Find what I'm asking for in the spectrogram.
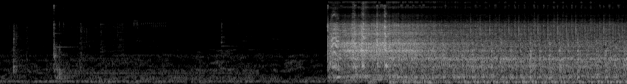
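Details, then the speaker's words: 2018 160 motorcycle at start-up: quiet, then catches into a busy idle with a tappy rattle from the top of the cylinder head; top-end noise on start-up, cause not yet confirmed. "e esse barulho na parte de cima do cabeçote ali"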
